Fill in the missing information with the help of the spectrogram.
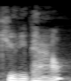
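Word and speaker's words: QTIPAL: Pronounced Cutie Pal, which I just said, The first three letters stands for, it's spelled Q-T-I-P-A-L, Q-T-Pal.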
